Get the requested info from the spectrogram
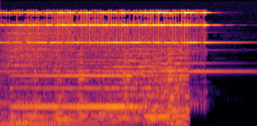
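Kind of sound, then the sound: household object, alarm clock ringing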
